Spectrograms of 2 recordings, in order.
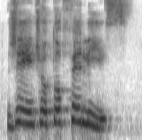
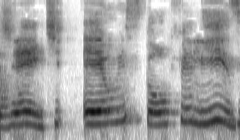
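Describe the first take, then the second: First: "tô" clipped and casual, slow. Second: "estou" said in full, every syllable, very slow. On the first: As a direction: say "eu tô feliz" the relaxed everyday way. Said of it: "é a mesma coisa eu falar". ("tô" dito de forma casual e contraída) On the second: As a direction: spell out "eu estou feliz" carefully and deliberately. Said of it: "Outra coisa eu falar". ("estou" pronunciado por inteiro, bem devagar) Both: Shown as a demonstration.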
